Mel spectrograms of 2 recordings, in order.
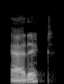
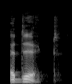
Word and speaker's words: addict: The following pairs of nouns and verbs are spelled the same but pronounced differently because of changing syllable stress. Make sure you reduce the vowel in the unstressed syllable.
